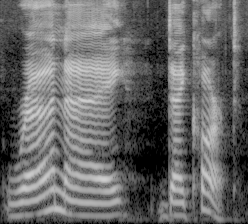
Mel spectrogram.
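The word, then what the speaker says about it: René Descartes: a french name his name was renee descartes pronounced renee descartes this may sound like a funny name to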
